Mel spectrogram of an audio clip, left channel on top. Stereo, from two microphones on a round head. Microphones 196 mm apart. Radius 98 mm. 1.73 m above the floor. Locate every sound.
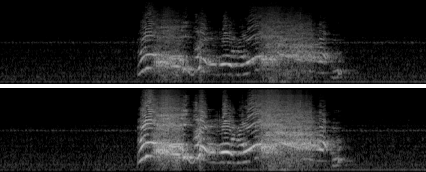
1.4 s a scream: 85° right, 1.3 m; by 3.4 s 30° right (ahead or behind), 1.5 m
